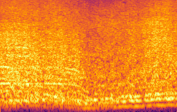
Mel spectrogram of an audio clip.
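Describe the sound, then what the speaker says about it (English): Formula Renault race car engine revving at the start of a simulated race at Silverstone, a steady loud engine drone holding throughout with no talk. "Revs are rising."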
